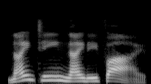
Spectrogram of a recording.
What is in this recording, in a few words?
"1995", English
